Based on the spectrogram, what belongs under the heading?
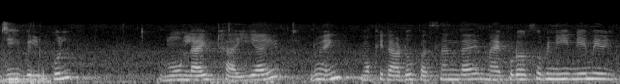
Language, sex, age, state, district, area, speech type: Sindhi, female, 45-60, Uttar Pradesh, Lucknow, rural, spontaneous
